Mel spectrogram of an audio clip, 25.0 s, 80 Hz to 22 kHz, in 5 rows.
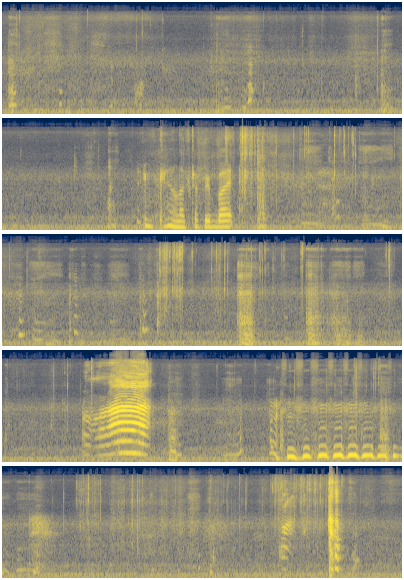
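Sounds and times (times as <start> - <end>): infant whimpering: 8.7 - 11.9, 23.4 - 24.5
infant crying: 16.0 - 17.2, 23.4 - 24.4.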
